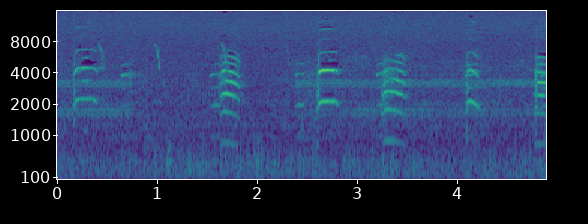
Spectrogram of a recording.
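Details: Female Black-winged stilt (Himantopus himantopus) giving sharp, nasal, yapping calls, about six in five seconds at an uneven pace, over a steady high hum and low background rumble.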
